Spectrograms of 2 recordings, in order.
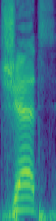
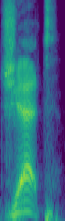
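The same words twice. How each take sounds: First: The final T is said normally. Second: The final T is hit hard and drawn out. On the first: The name is spelled with one T. "naming your kid Jet" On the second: The name is spelled with two T's. "The Jet with two T's again"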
